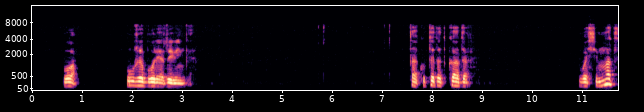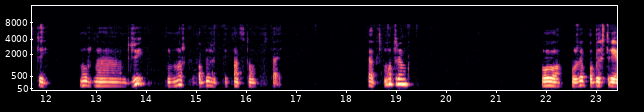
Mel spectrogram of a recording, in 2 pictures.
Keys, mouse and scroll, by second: 5.9 click, 7.1 click, 13.8 g, 18.8 click, 19.4 space.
